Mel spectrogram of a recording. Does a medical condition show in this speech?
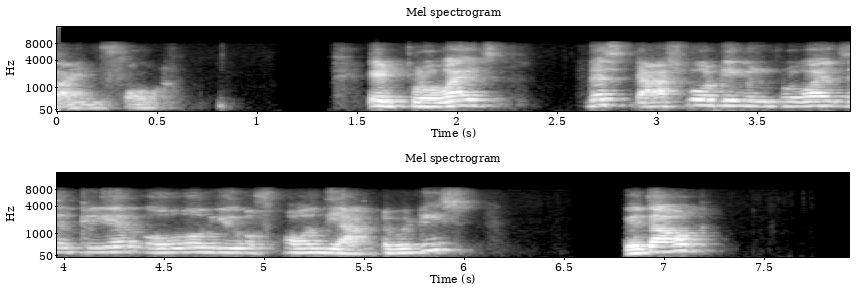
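No.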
